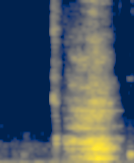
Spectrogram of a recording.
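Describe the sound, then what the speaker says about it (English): A single person's sneeze, a short breathy intake followed by a burst of air, close and fairly quiet, with a faint breath after. "Is that my first sneeze on live stream?"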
